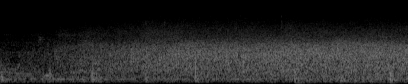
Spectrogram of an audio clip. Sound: applause

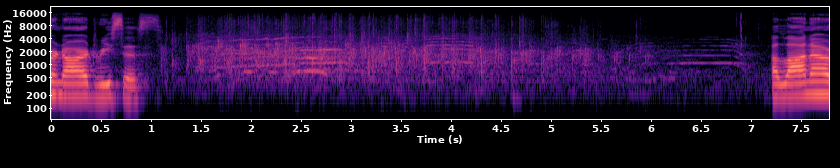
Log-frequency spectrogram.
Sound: audience cheers and applauds

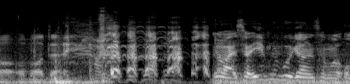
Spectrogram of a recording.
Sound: laughing

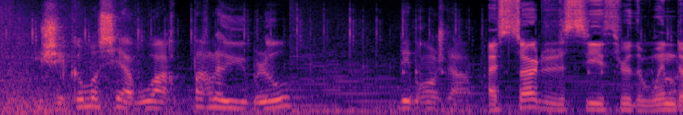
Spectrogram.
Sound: speaking in foreign language

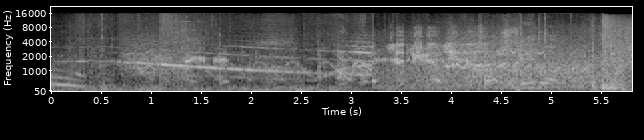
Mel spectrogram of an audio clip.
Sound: siren

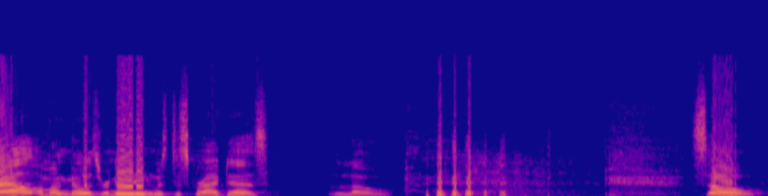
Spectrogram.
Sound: laughs

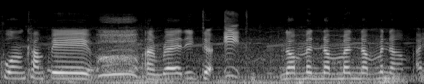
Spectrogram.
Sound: excited gasp

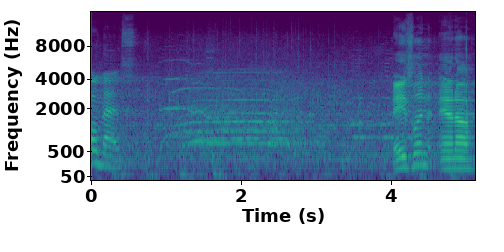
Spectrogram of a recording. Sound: applause

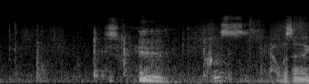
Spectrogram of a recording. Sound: clearing throat

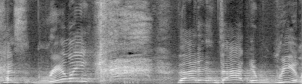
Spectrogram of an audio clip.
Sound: chuckles

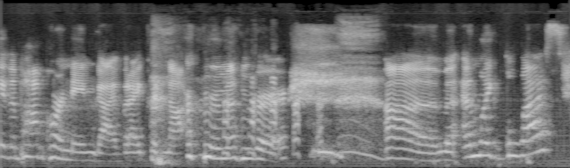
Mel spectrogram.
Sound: laughter

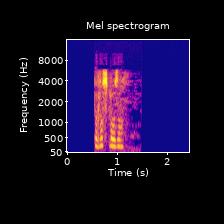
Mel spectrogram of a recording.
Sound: fast Pronunciation

